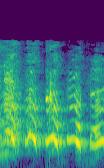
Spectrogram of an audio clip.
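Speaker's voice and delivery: high, giggling no; high giggling old lady; laughing high refusal. Retold or imitated.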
